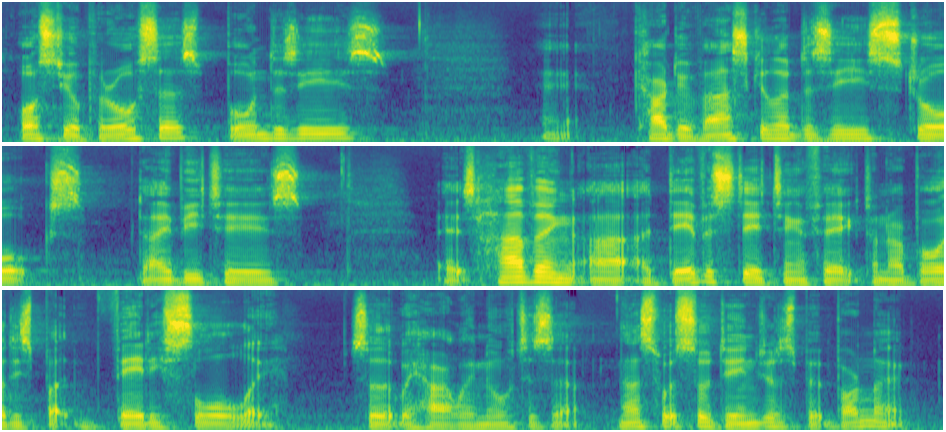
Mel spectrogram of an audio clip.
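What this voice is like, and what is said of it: Distinctive cool accent. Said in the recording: “that cool accent”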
